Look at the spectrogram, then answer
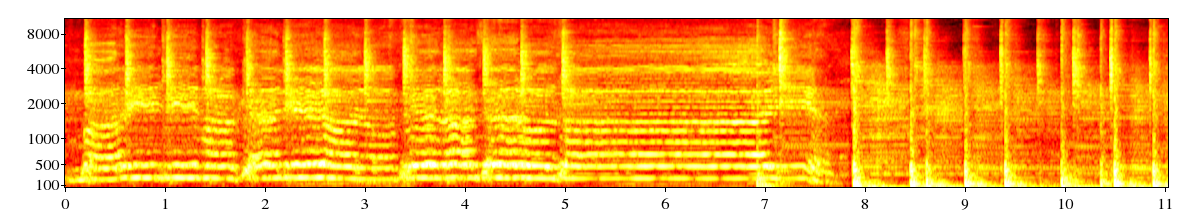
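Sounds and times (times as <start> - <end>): hand-held metal cymbals struck: 0.0 - 5.5, 6.9 - 11.0
large drum beaten with stick: 6.9 - 11.0.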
